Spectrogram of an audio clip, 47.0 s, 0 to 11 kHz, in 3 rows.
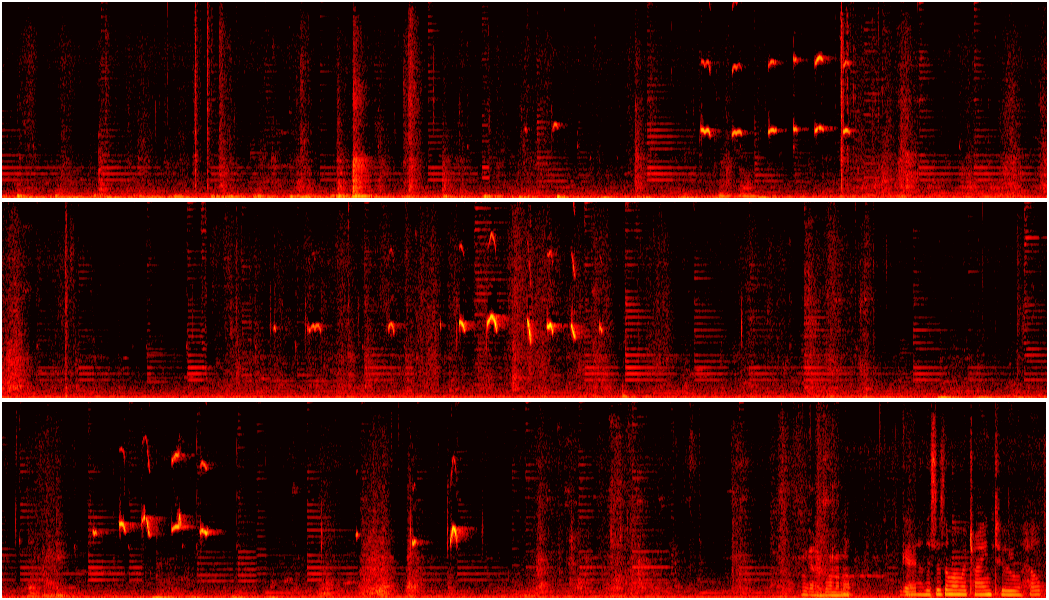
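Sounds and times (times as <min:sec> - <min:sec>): soft background music: 0:00.0 - 0:47.0
chick peeping: 0:10.5 - 0:12.8, 0:19.7 - 0:20.5, 0:22.2 - 0:24.8, 0:32.7 - 0:34.5, 0:38.0 - 0:38.3.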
